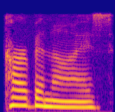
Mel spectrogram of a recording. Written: carbonize

